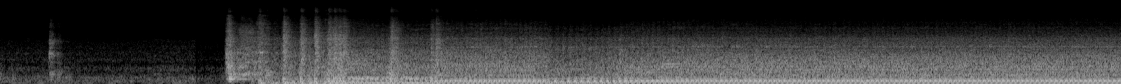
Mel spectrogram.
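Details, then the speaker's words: Craftsman LT1000 riding mower revived after sitting, on a 160 CCA battery testing at 164 CCA and 67% charge: a few cranks, catches quickly, then an even steady run with no misses or knocks; normal running. "So we'll probably have to adjust the brakes, but it's running really smooth."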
